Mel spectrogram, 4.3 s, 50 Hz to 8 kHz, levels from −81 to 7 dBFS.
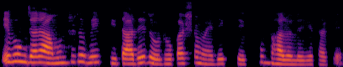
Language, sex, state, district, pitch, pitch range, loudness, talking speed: Bengali, female, West Bengal, Kolkata, 220 Hz, 200-260 Hz, -26 LUFS, 165 wpm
